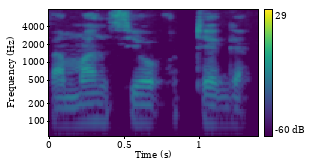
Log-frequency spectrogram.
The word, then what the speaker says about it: Amancio Ortega: Manchester United and at number two we have amancio ortegrity their pronounce that race is amancio Ortega Ortega now Ortega is a clothing magnet having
